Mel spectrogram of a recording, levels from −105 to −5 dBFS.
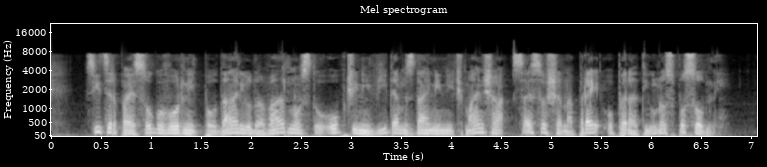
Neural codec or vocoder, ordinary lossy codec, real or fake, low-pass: none; AAC, 32 kbps; real; 7.2 kHz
